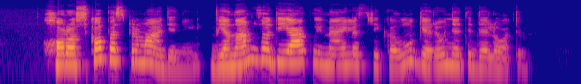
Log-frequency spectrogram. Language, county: Lithuanian, Kaunas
